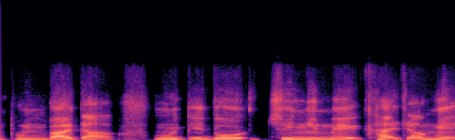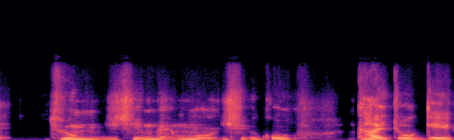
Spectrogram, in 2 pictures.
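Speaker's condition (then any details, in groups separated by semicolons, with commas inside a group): Brain lesion disability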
